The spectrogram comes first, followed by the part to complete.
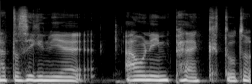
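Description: With noticeable background noise, a woman talks at a fairly quick pace in a dry, close sound with no echo. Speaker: podcast host, journalist. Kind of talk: casual chat. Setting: studio.

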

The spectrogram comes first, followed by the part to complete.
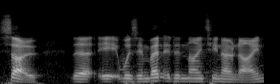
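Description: A man with a London accent, at a moderate pace. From London, England (New Southgate/Enfield). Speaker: actor. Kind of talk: casual chat; reading aloud.

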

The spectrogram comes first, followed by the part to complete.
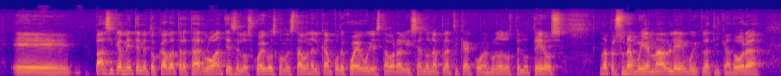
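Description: A man with medium pitch talks at a very fast pace with hardly any pauses and fairly even intonation. Noticeable background noise is present. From California, Mexican-American family from Michoacán. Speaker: sports radio broadcaster. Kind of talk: casual chat.

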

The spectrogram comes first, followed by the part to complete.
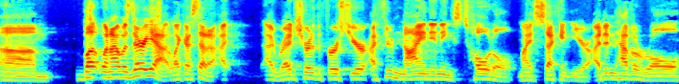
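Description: A man with a normal speaking voice talks at a medium pitch and a fairly quick pace, his intonation lively. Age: 30s. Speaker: former minor league baseball pitcher and sports podcast host. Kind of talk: casual interview chat.

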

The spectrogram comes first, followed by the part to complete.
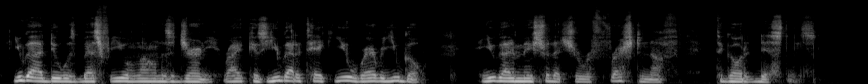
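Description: The voice is somewhat breathy with a warm tone and fairly even intonation, moving at a very fast pace. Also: man, fairly high pitch for a man. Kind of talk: pep talk. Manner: earnest, encouraging, warm and reassuring; direct, rhythmic, repeating phrases for emphasis.

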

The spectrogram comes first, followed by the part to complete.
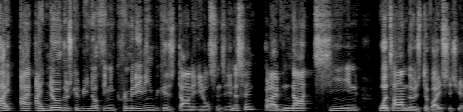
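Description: High-pitched man with an American accent, ordinary pitch variation, a fairly quick pace and hardly any pauses. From Florida. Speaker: criminal defense attorney. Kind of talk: interview. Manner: halting, repeats words.

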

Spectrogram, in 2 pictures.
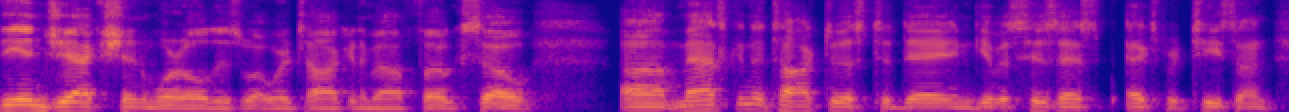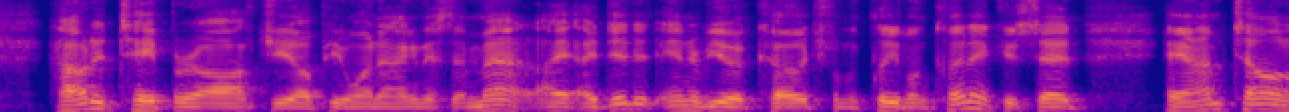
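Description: A man with a normal speaking voice talks at a fairly quick pace and a fairly low pitch. His pitch varies an ordinary amount against a quiet background. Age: 50s. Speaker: podcast host, healthcare author. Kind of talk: interview.

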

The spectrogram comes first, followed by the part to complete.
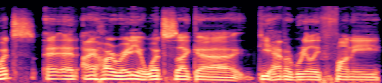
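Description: Recorded very cleanly over a silent background, a man speaks in an unremarkable speaking voice at medium pitch, moderate pace and ordinary pitch variation. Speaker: podcast co-host. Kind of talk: casual comedy banter. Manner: joking, riffing.

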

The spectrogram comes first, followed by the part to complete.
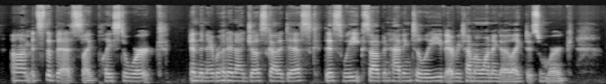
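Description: With a North Carolina accent, a woman talks fairly quickly in a fairly low pitch with vocal fry, monotone, flat intonation and hardly any pauses. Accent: Southern US, North Carolina. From North Carolina, small farm town. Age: 20s. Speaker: grad student. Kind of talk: casual interview chat.

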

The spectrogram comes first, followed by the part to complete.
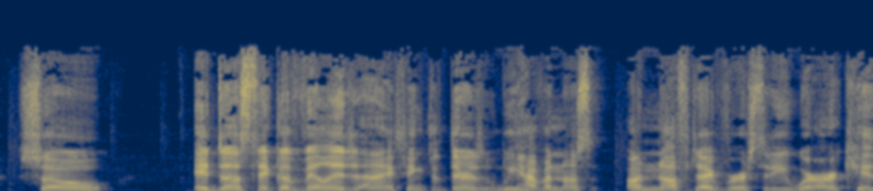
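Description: A woman talks in a normal speaking voice at a medium pitch. Her intonation is fairly even and her pace fairly quick. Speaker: podcast co-host. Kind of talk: casual podcast chat.

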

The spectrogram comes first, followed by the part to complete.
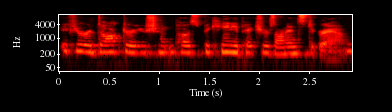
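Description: Someone with an American accent talks at a very fast pace in a monotone, flat delivery. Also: woman. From US, Indian immigrant family. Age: 20s. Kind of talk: casual chat. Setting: video call.

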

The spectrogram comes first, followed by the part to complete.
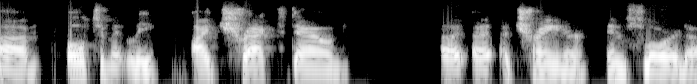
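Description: A man with an American accent has a fairly high pitch and a dark, mellow tone. He speaks very slowly, and the sound is dry and close with no echo. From Northern California. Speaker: golf media personality, former photo editor. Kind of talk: interview. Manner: halting, many fillers.

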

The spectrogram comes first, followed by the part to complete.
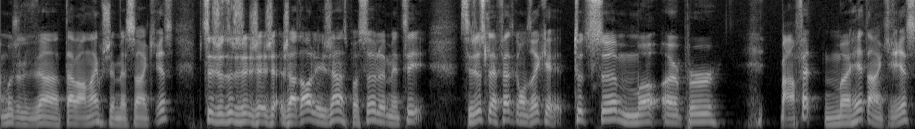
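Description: A man speaks at a moderate pace with a Quebec accent, his medium pitch showing ordinary variation and his loudness very even, on a very clean recording with a silent background. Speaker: real estate investor. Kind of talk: casual chat. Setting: studio.

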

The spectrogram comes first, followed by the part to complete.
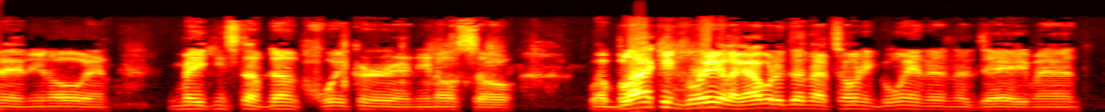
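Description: A bright, sharp tone in an American accent at a moderate pace, dry and close with no echo. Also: man. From Los Angeles. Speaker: street artist. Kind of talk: casual interview.

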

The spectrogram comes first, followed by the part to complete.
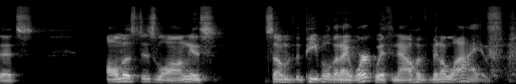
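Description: With a Pittsburgh accent, a man speaks at medium pitch and a moderate pace with fairly even intonation, on a very clean recording with a silent background. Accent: western Pennsylvania (Pittsburgh). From Pittsburgh area, western Pennsylvania. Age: 30s. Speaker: baseball superfan. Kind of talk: casual chat. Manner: halting, repeats words.

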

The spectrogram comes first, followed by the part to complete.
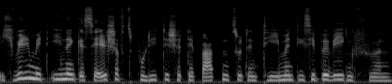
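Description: A woman with a plain, everyday voice speaks at a fairly quick pace, her medium pitch moving with ordinary variation, in a very clean recording with a silent background and a dry, close sound with no echo. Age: 30s. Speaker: magazine editor-in-chief. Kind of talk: scripted narration. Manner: formal.

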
